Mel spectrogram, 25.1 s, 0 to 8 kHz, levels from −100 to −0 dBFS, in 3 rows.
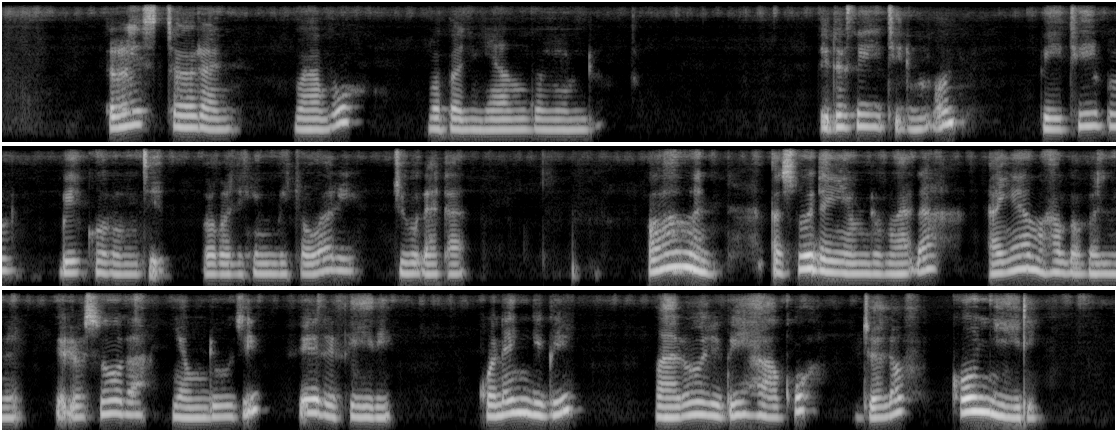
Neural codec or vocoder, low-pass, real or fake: codec, 32 kHz, 1.9 kbps, SNAC; 7.2 kHz; fake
